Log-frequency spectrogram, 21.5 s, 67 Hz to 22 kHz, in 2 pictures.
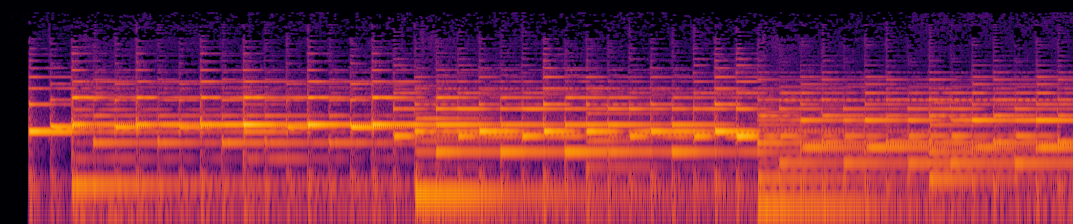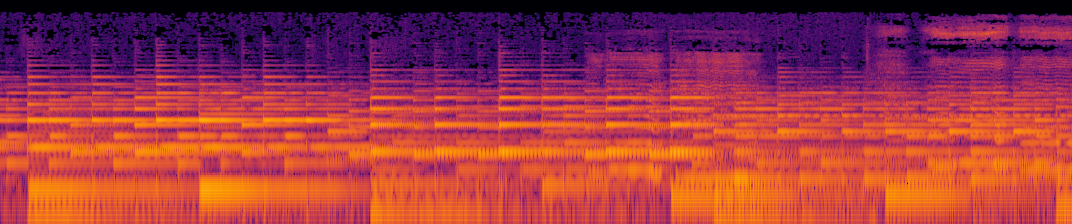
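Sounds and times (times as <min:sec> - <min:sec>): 
love piano music: 0:00.3 - 0:21.4.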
